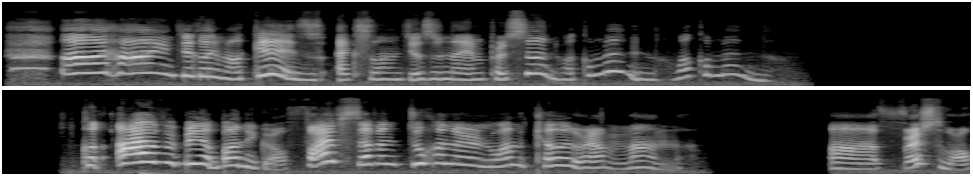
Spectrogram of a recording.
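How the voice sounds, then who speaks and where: Giggly streamer girl, high bright voice bouncing all over, rambling at chat. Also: very animated, measured pace. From Portugal. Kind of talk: casual chat reading live chat.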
